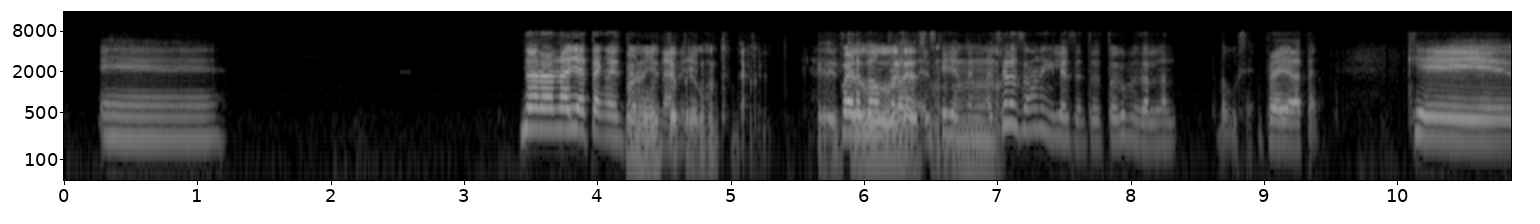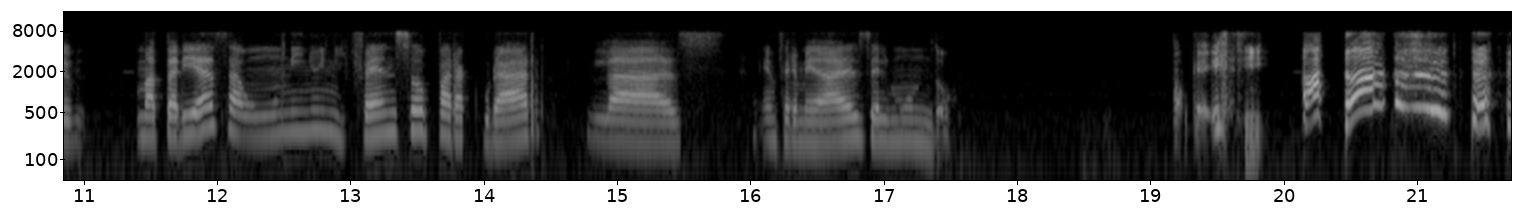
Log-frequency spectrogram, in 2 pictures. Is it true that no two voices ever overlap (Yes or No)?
No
